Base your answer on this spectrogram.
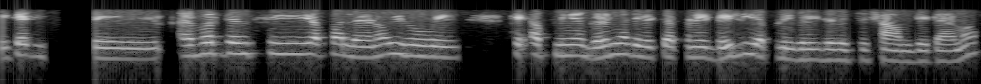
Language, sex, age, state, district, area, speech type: Punjabi, female, 45-60, Punjab, Muktsar, urban, conversation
